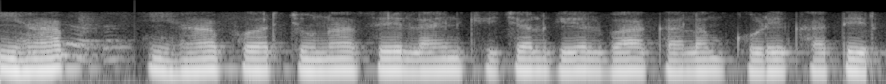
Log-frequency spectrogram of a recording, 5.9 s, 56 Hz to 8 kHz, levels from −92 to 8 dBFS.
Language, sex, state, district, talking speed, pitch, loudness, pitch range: Hindi, male, Chhattisgarh, Balrampur, 110 wpm, 125 Hz, -14 LUFS, 120-130 Hz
